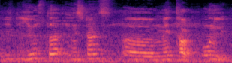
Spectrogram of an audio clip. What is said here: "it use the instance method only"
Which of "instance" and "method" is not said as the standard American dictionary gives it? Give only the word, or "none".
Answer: method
